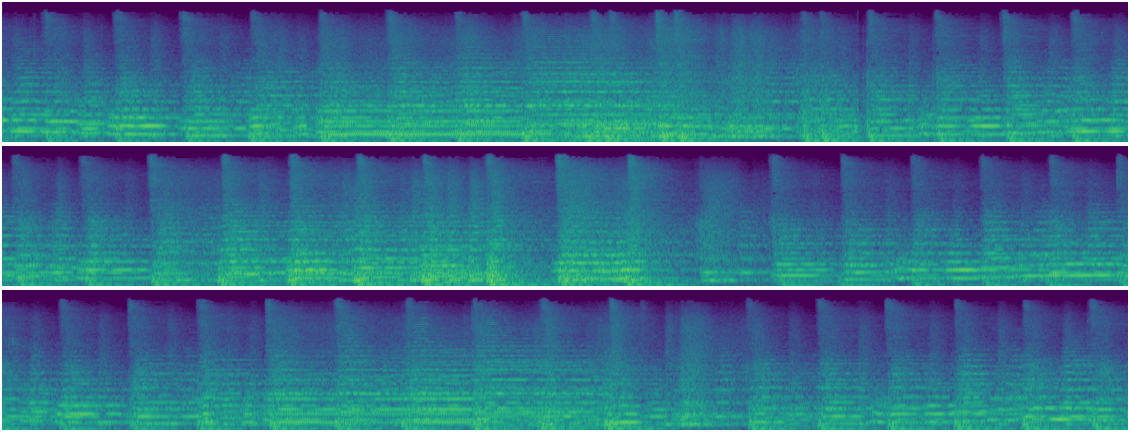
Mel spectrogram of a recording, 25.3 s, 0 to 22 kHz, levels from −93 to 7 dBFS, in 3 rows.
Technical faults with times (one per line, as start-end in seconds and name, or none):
4.22-6.42 doubled audio track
